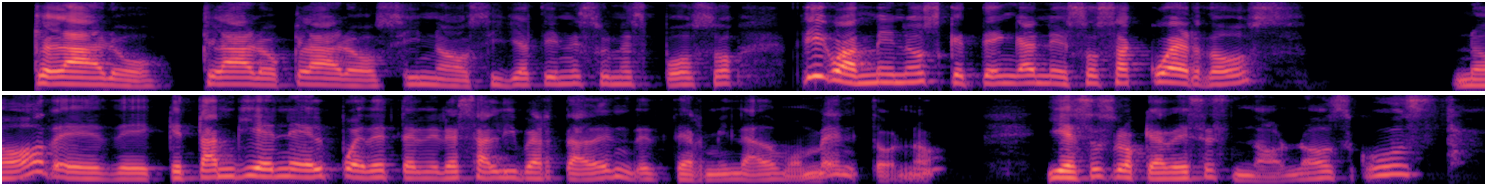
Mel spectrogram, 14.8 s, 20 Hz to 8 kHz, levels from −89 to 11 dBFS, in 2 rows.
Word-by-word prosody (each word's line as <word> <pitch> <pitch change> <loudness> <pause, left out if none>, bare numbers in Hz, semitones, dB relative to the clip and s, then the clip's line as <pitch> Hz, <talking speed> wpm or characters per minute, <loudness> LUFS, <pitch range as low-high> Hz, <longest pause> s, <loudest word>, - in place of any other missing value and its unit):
Claro, 170 -9 +4
claro, 180 -4 +1
claro. 165 -6 0
Sí, 165 +6 -10
no. 155 -6 -5
Si 170 +5 -12
ya 170 +1 -5
tienes 190 +3 -7
un 190 -1 -6
esposo, 180 +1 -5 0.3
digo, 400 +2 +7
a 215 - +10
menos 230 +3 -2
que 215 - -3
tengan 205 0 -1
esos 200 +2 -4
acuerdos, 210 0 +2 0.7
¿no?, 155 - +1
de 150 - +1
de 140 0 -3
que 165 - -1
también 200 +4 +2
él 195 +1 +3
puede 180 -1 +2
tener 160 -2 -4
esa 165 -1 0
libertad 160 -4 -3
en 175 +2 -4
determinado 135 -1 -6
momento, - - -7
¿no?, 405 - -12 0.5
y 175 - +6
eso 170 +4 +4
es 195 - -8
lo 175 -2 +2
que 160 - -1
a 150 - +1
veces 160 +3 -2
no 230 -1 -8
nos 155 +7 -6
gusta. 255 +3 -5
180 Hz, 165 wpm, -24 LUFS, 155-205 Hz, 0.7 s, a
